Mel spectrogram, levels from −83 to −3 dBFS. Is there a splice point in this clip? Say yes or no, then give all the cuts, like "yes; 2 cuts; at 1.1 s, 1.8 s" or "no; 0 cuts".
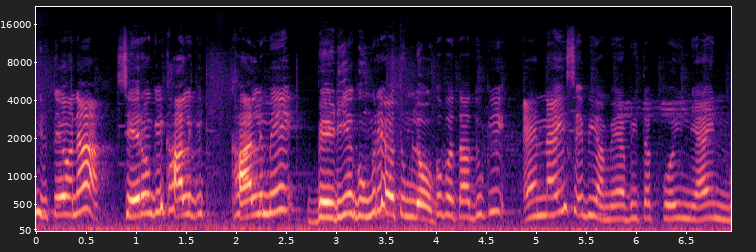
yes; 1 cut; at 4.0 s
